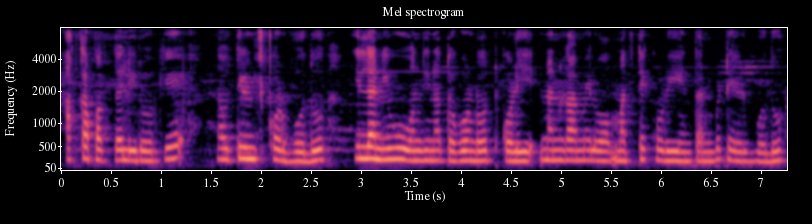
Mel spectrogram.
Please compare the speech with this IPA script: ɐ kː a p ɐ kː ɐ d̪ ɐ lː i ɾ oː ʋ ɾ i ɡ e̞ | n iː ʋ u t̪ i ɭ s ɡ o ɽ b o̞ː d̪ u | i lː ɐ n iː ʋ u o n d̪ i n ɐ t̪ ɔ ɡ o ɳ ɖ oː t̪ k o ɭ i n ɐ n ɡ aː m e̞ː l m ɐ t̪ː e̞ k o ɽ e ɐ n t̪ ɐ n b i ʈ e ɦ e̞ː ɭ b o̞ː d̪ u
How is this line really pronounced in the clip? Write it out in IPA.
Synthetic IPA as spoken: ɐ kː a p ɐ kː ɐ d̪ ɐ lː i ɾ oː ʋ ɾ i ɡ e̞ | n aː ʋ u t̪ i ɭ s k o ɽ b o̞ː d̪ u | i lː ɐ n iː ʋ u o n d̪ i n ɐ t̪ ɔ ɡ o ɳ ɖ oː t̪ k o ɭ i n ɐ n ɡ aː m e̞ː l m ɐ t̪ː e̞ k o ɽ i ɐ n t̪ ɐ n b i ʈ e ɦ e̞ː ɭ b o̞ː d̪ u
